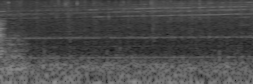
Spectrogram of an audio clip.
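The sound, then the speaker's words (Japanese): A jet-like roar of thrust blasting from the underside of a modified bottle cap: a steady, loud, low rumble with a continuous whir above it that holds for the whole clip without any break. “この度私は自分に改造を加えキャップの裏からジェット噴射を出すことに成功した。行け、脱出。”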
